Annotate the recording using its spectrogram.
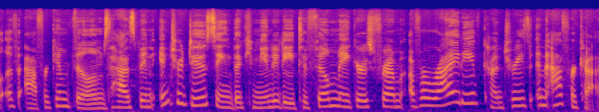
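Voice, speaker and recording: At a fairly quick pace, a woman speaks in a fairly high pitch with very wide pitch swings. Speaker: TV news reporter. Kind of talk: TV news report narration.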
